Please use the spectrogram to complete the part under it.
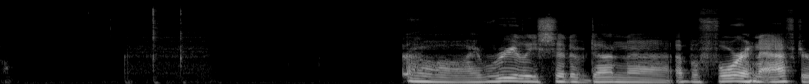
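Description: A small screwdriver turns a screw with faint clicks.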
